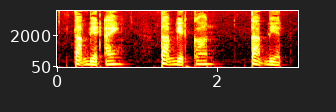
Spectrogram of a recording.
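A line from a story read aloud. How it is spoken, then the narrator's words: Faint murmur. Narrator (Vietnamese): miệng khẽ mấp máy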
